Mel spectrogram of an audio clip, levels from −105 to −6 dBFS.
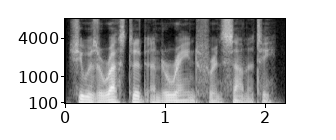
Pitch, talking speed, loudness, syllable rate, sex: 90 Hz, 190 wpm, -19 LUFS, 6.8 syllables/s, male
